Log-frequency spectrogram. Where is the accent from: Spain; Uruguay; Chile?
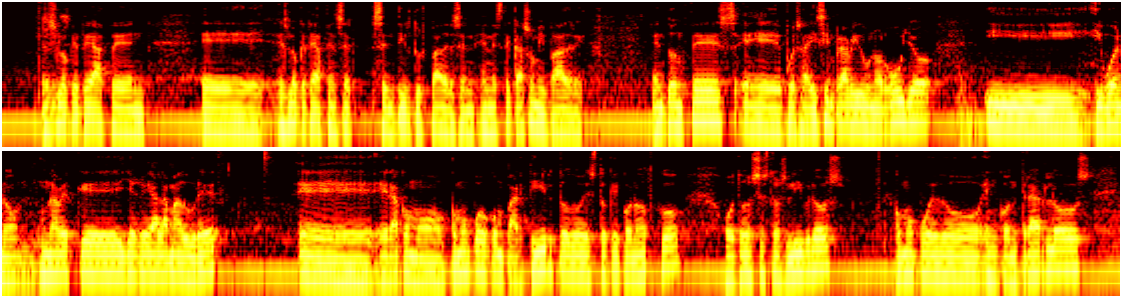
Spain; Valencia, Valencian Community; De aquí, de Valencia, de padre haitiano y de madre valenciana.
